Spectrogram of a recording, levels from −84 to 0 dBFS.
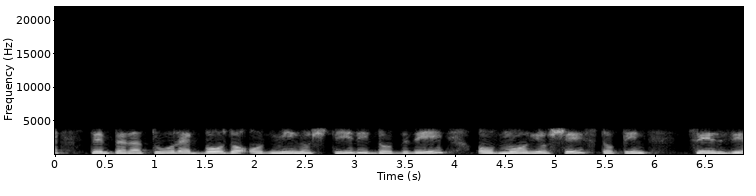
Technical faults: tandem speech coding

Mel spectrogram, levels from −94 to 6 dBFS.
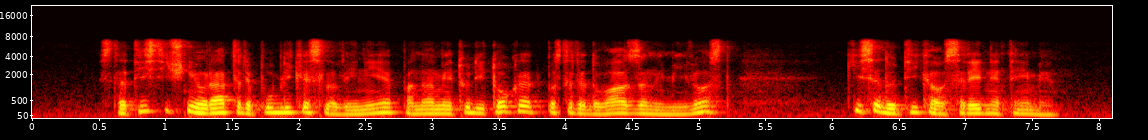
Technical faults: lost AMR speech frames

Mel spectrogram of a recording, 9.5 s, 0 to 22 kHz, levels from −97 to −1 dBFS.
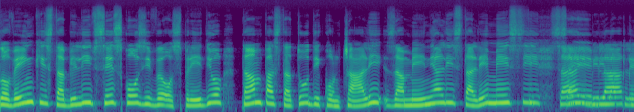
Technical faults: channel delay (doubling)

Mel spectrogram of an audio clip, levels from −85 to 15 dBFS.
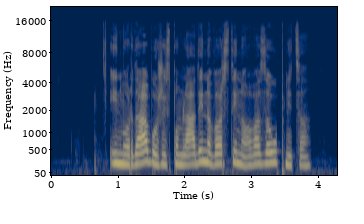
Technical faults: none

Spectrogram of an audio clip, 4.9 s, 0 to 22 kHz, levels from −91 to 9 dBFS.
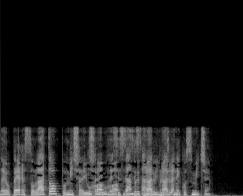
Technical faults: low-delay AAC compression; doubled audio track

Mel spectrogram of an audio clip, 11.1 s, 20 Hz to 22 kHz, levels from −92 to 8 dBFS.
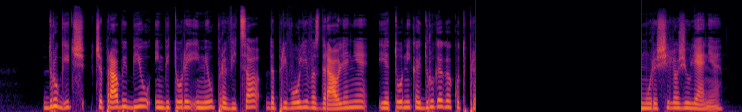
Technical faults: audio dropout to silence

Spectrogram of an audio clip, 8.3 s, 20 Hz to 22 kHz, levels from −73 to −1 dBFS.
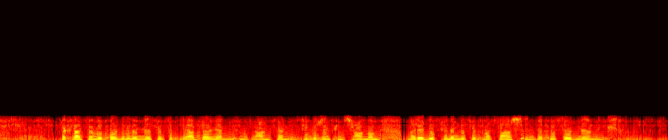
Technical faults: stuck bit; GSM full-rate codec

